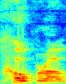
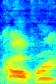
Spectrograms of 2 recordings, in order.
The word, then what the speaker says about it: Copra: Fay brings you another issue of Copra. We've been pronouncing it wrong. It is not Copra. It rhymes with Oprah.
